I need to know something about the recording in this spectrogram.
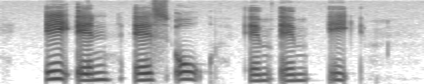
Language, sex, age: Danish, female, 33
